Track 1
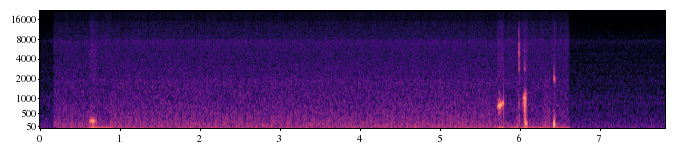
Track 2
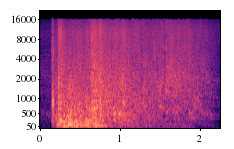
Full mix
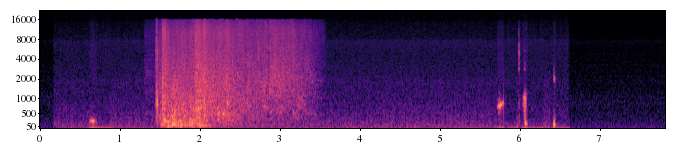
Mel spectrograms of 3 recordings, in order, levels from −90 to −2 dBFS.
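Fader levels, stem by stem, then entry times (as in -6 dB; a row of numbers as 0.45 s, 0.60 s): -5.0 dB, -4.0 dB; 0.00 s, 1.30 s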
